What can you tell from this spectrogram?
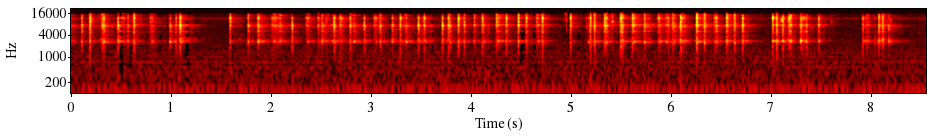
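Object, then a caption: Ceramic coffee mug tapped with nails and metal rings. Long nails and metal nail rings tap quickly on a hollow white ceramic coffee mug with a printed logo. The result is a rapid run of sharp, bright clicks with brief high ringing tones, broken by short pauses, over a faint low hum.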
